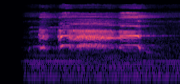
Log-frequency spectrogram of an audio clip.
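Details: White-eared decoy junglefowl rooster crowing: a loud, harsh, drawn-out crow lasting about one and a half seconds, opening with a short note, then a sustained strained middle that cuts off sharply, with a steady low hum behind.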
